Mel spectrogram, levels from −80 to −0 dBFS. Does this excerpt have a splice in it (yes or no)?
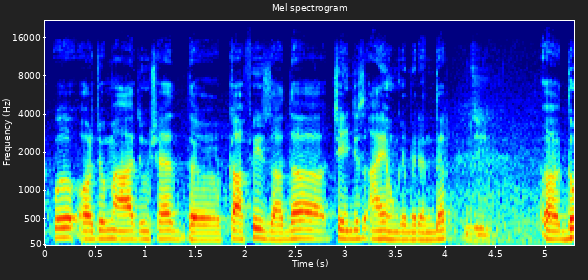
no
